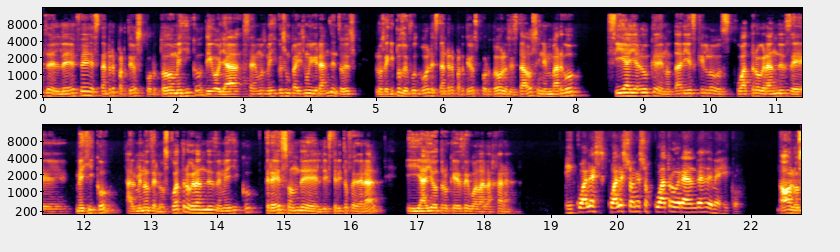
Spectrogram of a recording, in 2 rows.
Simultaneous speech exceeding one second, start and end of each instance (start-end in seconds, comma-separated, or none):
none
